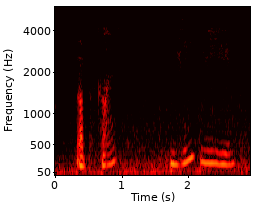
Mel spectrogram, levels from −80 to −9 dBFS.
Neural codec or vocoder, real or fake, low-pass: codec, 16 kHz in and 24 kHz out, 0.8 kbps, FocalCodec, streaming, 65536 codes; fake; 5.4 kHz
